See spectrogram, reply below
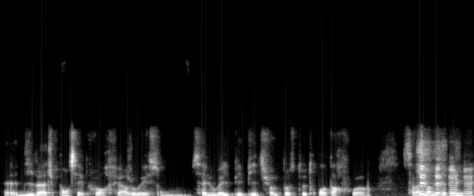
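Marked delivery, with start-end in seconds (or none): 5.0-5.9 sarcastic. Real, not acted. Sarcastic jab at Divac.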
